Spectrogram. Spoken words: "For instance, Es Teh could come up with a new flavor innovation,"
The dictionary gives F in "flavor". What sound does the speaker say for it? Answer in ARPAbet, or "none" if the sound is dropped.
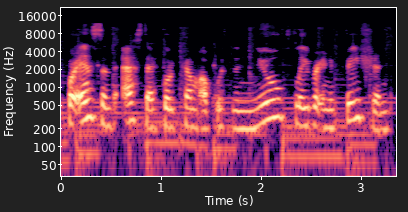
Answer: F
